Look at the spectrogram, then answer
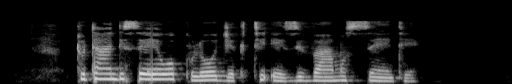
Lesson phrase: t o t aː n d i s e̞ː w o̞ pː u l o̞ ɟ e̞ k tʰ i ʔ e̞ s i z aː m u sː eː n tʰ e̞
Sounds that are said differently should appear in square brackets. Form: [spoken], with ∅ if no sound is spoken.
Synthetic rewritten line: t [u] t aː n d i s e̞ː w o̞ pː u l o̞ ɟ e̞ k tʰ i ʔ e̞ [z] i [v] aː m u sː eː n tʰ e̞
